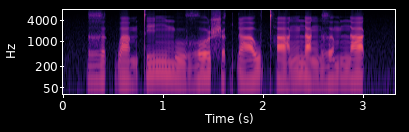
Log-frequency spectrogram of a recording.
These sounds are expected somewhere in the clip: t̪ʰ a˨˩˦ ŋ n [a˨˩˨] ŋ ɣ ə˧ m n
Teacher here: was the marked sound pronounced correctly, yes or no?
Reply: no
